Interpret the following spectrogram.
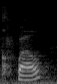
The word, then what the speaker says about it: Quell: You say it like Quell, or if you're saying the full name, it's Quelver.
